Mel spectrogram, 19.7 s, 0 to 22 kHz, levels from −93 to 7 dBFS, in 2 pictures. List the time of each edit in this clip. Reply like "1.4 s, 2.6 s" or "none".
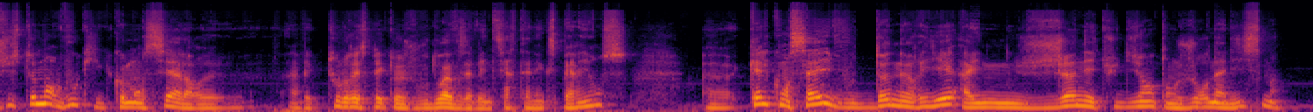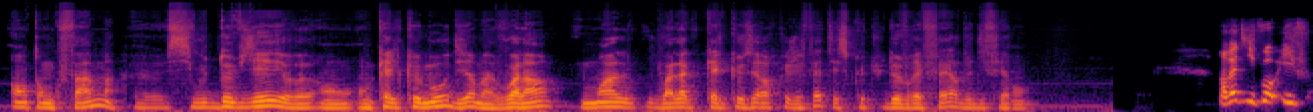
10.8 s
